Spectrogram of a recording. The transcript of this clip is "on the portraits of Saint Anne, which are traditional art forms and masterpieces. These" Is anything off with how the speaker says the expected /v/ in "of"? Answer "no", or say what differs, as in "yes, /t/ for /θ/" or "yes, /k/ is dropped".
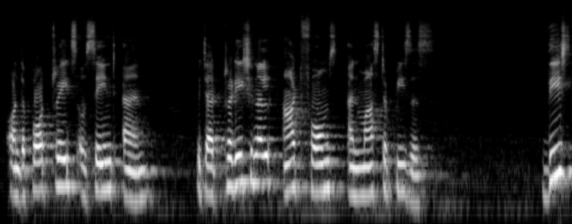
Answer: no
